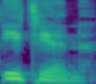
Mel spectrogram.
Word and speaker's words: Etienne: Travis Etienne.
